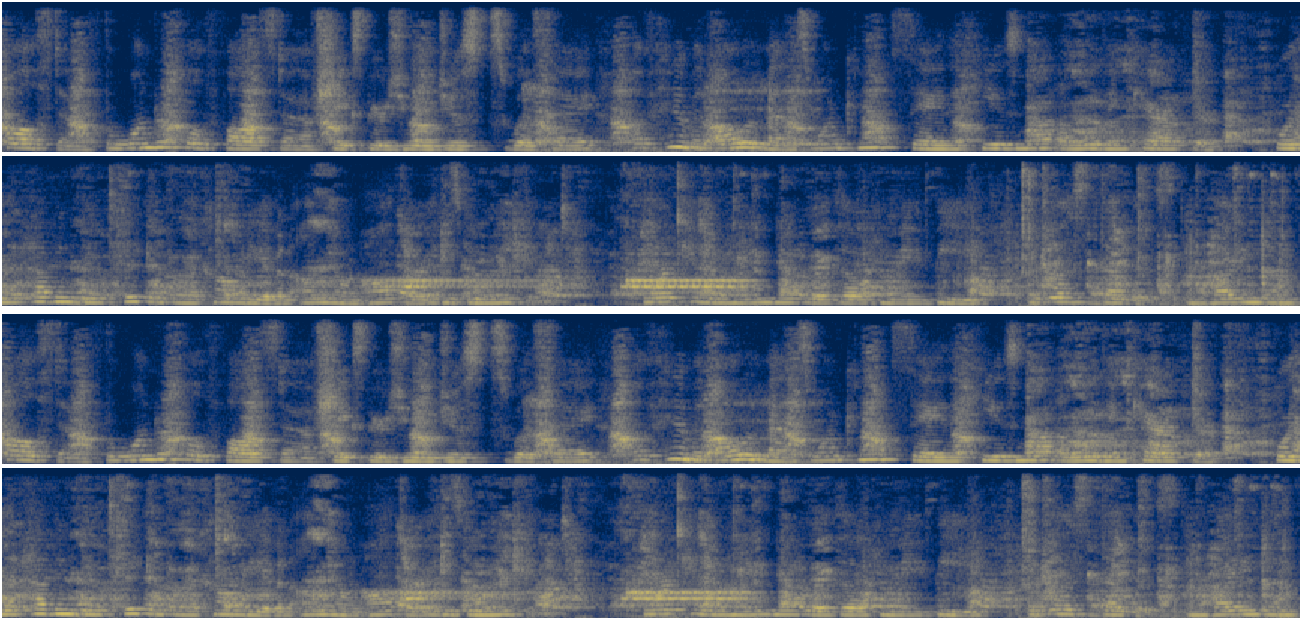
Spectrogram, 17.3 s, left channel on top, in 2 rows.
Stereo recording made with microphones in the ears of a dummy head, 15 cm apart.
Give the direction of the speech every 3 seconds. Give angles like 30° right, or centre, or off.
30° left, 20° left, 20° right, 10° left, 30° left, 30° left.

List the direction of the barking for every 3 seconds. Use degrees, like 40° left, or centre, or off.
30° left, 30° right, 50° right, 30° right, centre, 30° left.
